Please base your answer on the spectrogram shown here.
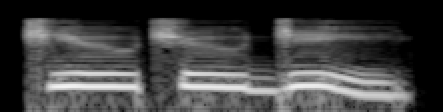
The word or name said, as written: qiuchuji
